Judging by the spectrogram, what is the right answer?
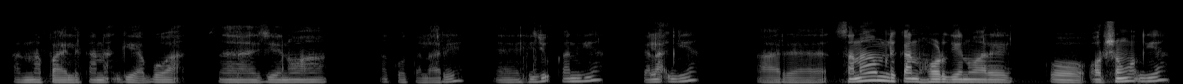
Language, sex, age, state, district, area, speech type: Santali, male, 45-60, Jharkhand, East Singhbhum, rural, spontaneous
